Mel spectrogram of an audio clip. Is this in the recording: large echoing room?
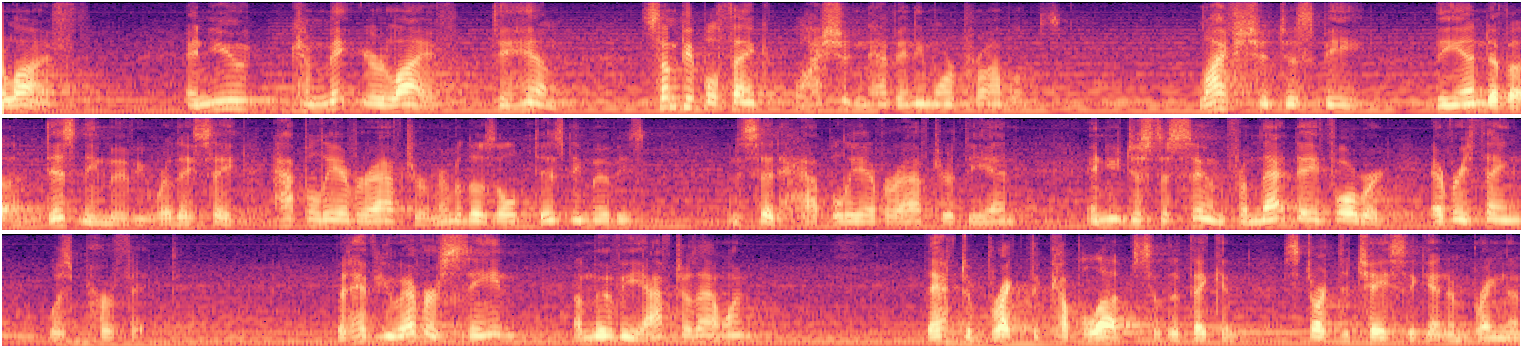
yes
